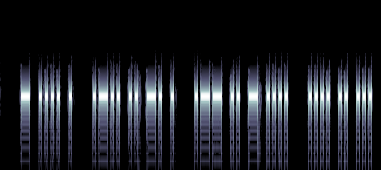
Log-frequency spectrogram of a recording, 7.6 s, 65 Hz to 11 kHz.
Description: Morse code, heard as a keyed tone, about 20 wpm, 600 Hz. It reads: THE LINE WITH HIS
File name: the old man and the sea / the old man and the sea part 1 20wpm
